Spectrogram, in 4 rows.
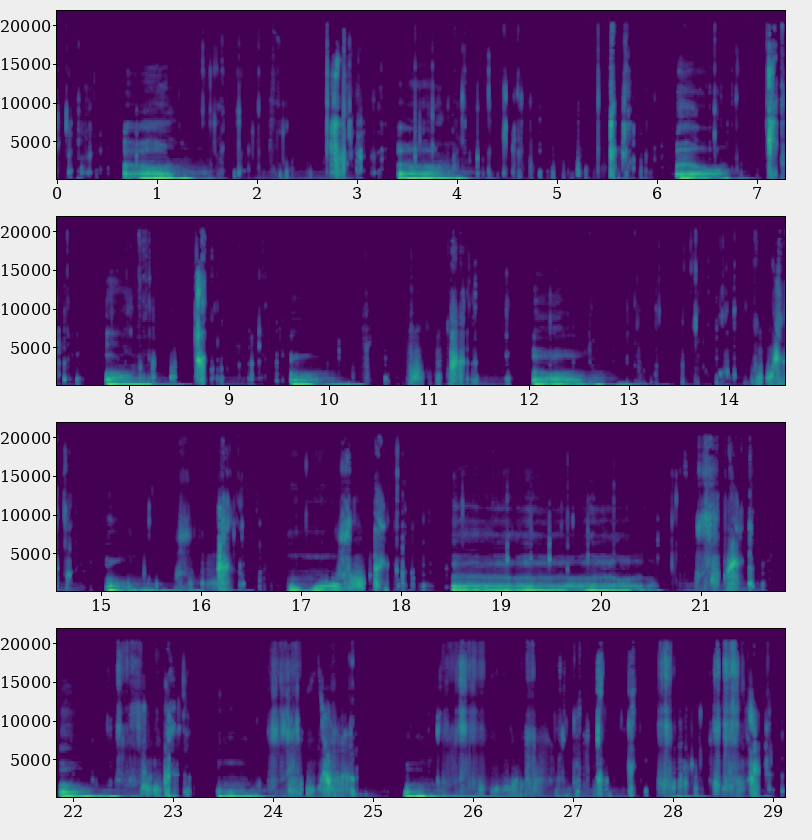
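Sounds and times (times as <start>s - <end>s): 
gentle ear licking in the right ear for sleep: 0.0s - 25.0s, 25.6s - 29.1s.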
